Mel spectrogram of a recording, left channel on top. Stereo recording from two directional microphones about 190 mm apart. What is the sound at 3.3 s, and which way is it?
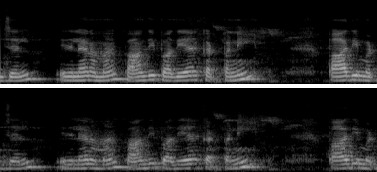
Speech, 45° left (ahead or behind).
